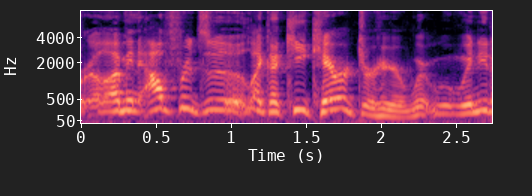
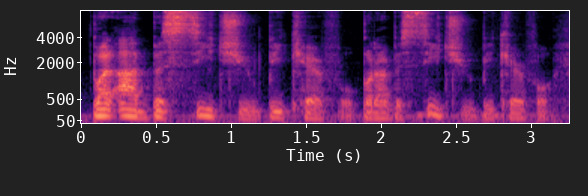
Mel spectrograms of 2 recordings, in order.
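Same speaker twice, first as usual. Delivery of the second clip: lightly voiced butler, dropping low and soft; understated soft plea; pleading butler; 11 semitones lower, 8 dB quieter than usual. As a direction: quietly implore. Alfred begs Bruce to take care.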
